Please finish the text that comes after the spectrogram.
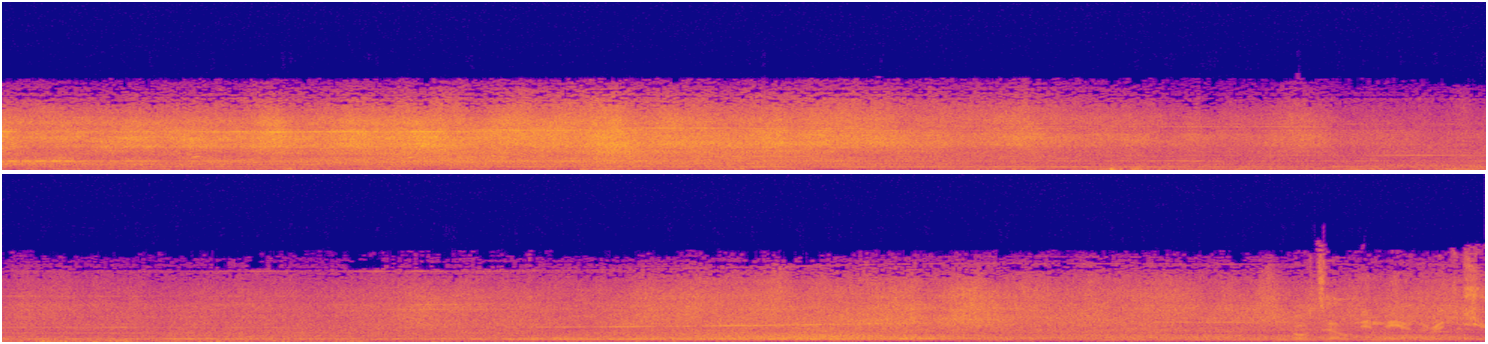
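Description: An EasyJet jet airliner arriving at an airport from Malta, a steady loud engine roar that swells slightly toward the end, heard alongside talking.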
